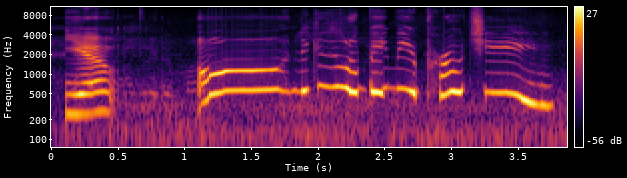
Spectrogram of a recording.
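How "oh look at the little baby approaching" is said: adoring coo. Real, not acted. Vlogger watching the little baby approaching, high adoring coo. Cooing over a baby bird.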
